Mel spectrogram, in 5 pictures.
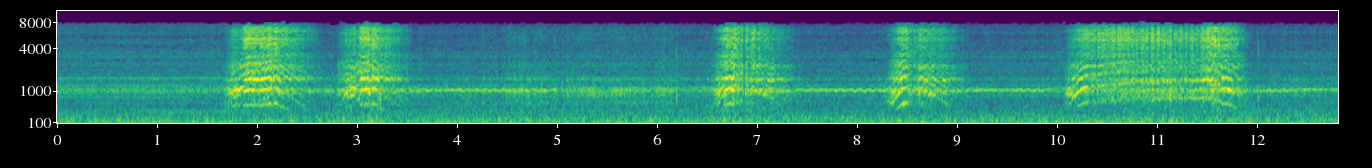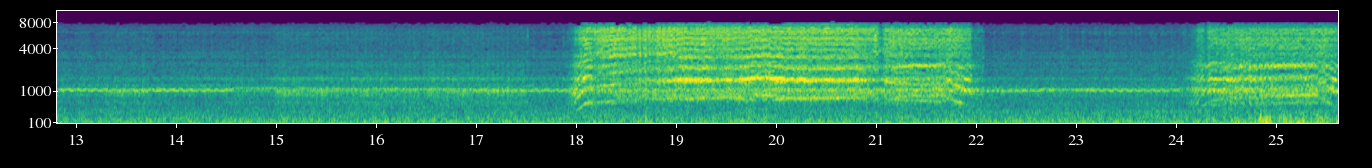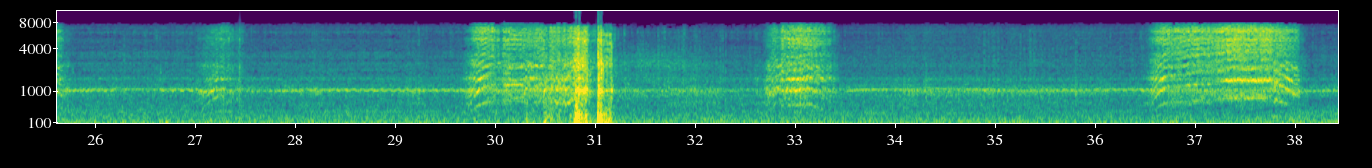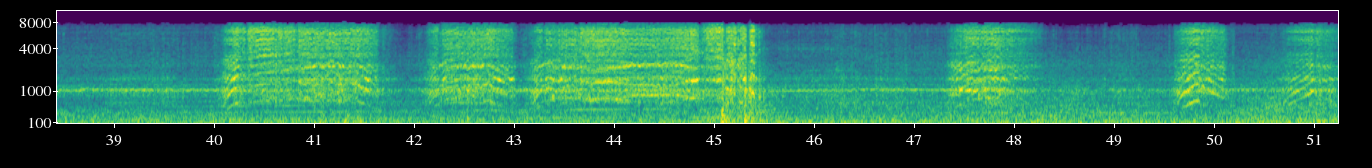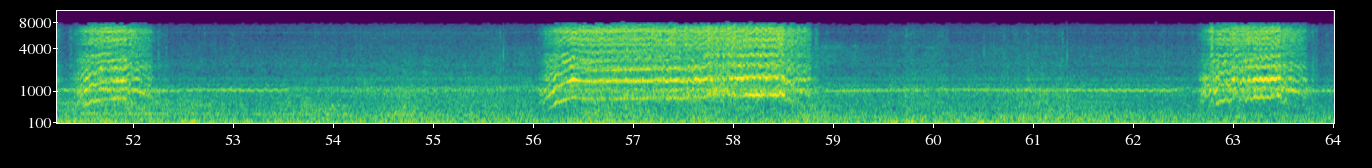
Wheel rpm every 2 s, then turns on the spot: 20, 40, 20, 30, 20, 110, 10, 10, 20, 170, 160, 10, 110, 10, 20, 80, 40, 20, 100, 20, 120, 120, 120, 40, 20, 50, 20, 20, 170, 60, 10, 70.
14-16 24-28 30-36 38-40 48-52 58-62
